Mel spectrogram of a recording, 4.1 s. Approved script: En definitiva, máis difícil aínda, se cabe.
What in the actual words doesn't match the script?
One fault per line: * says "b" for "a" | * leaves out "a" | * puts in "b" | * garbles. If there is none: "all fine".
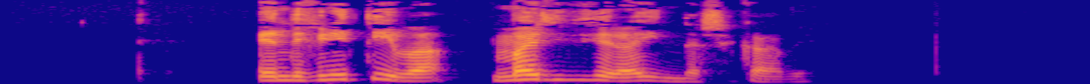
all fine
